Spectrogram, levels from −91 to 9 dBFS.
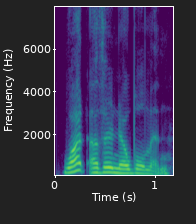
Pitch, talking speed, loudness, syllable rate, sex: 210 Hz, 150 wpm, -15 LUFS, 5.8 syllables/s, female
